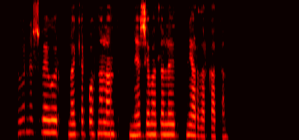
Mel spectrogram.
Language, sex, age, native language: Icelandic, female, 40-49, Icelandic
